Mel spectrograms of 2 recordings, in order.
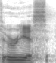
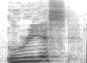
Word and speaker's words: Urias: I think it is Urias, like O-O, re, emphasis on that re and then is, but I think I've been calling him Urias a while.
